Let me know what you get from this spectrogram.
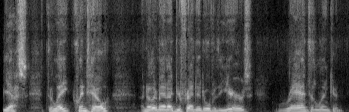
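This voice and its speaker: A man acts out an earnest author lecturing at a table read. His voice is very dark and relaxed, pitched a little high for a man. He explains things in a measured, emphatic way, in a dry close recording. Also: slightly rough, dry recording. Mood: earnest, explanatory.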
